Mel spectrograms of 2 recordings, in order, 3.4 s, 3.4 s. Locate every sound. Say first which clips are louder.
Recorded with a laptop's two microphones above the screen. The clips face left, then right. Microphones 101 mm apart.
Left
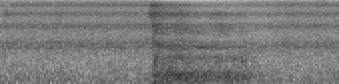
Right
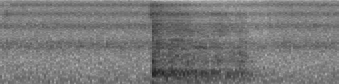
1.5 s an explosion: right 6 dB; 70° right (ahead or behind), 3.5 m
